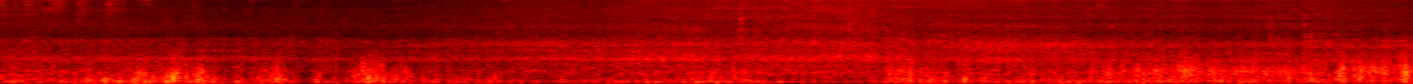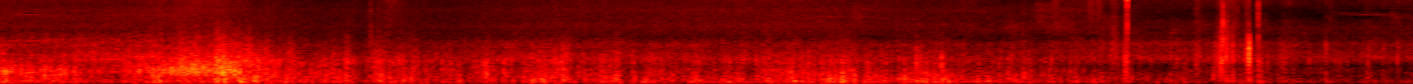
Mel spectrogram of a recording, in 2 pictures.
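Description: Wind buffeting the microphone: an uneven low rumble that rises and falls in gusts, swelling loudest about sixteen seconds in.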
